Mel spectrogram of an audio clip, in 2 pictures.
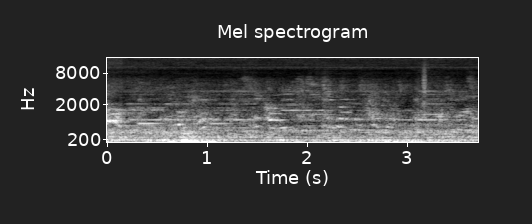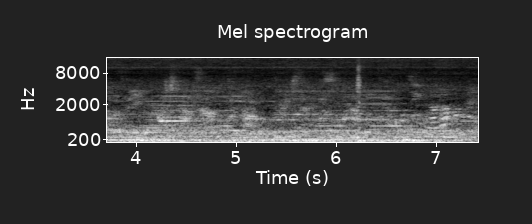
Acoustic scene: elevator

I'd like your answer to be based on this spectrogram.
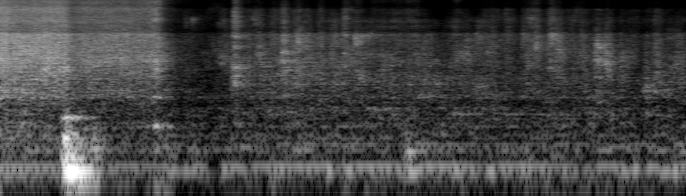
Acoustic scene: restroom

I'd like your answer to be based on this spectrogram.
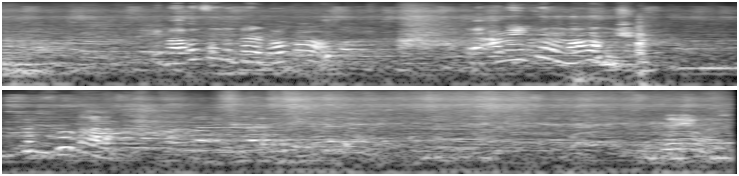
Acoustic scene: cafe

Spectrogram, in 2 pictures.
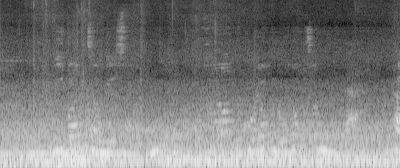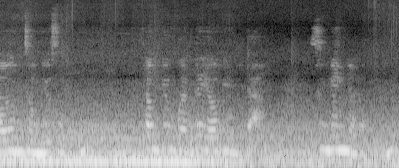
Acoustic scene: bus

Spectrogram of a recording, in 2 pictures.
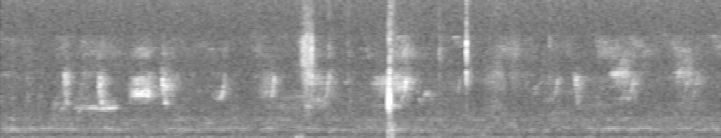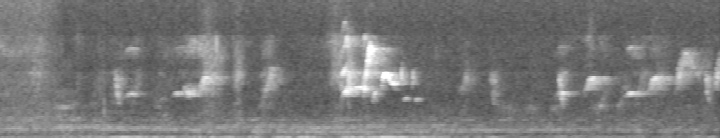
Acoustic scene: park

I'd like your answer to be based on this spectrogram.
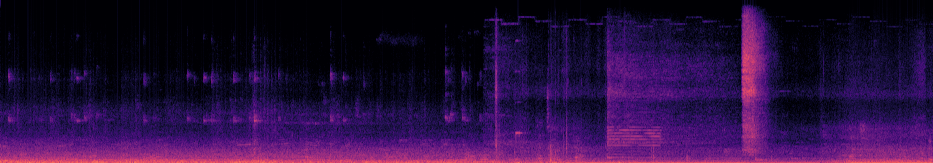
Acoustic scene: bus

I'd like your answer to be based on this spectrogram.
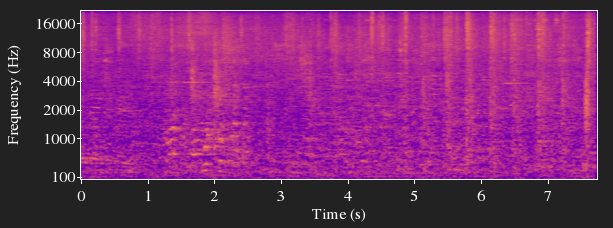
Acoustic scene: subway station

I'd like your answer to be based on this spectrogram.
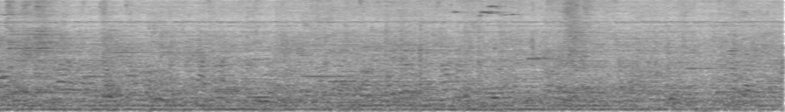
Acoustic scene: crowded indoor space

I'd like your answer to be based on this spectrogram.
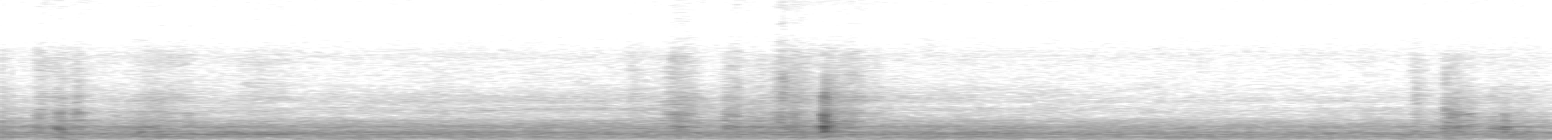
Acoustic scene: street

